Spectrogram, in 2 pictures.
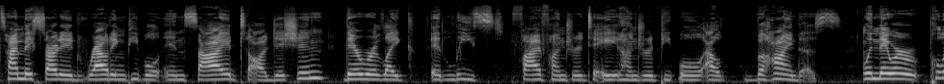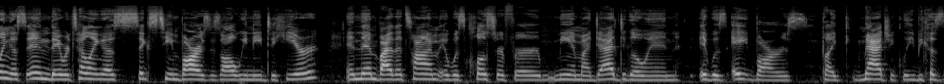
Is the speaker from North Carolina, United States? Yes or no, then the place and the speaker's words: yes; Cary, North Carolina, United States; Yes, I was. I was born in Cary.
